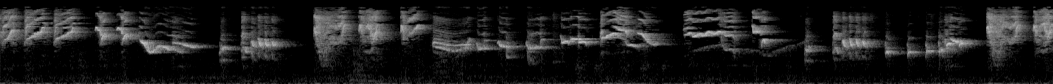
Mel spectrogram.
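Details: Oriental magpie-robin (Copsychus saularis), a third-place songbird-contest winner, recorded 17 April 2023, singing a rich, varied song of rapid whistles, slurred rising and falling notes and harsh buzzy phrases, almost continuous with brief pauses.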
